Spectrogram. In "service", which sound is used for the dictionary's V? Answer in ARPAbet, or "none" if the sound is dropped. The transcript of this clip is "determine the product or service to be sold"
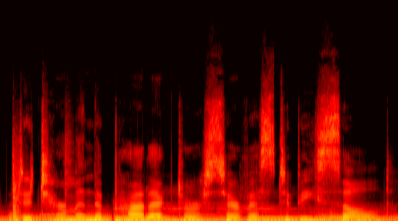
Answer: V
